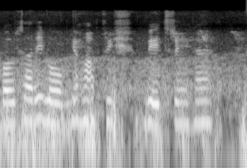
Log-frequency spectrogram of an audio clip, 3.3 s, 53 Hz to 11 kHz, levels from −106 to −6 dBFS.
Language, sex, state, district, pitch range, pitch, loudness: Hindi, female, Punjab, Pathankot, 205-225 Hz, 215 Hz, -17 LUFS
